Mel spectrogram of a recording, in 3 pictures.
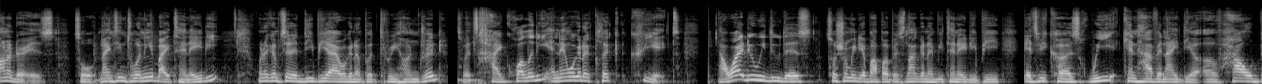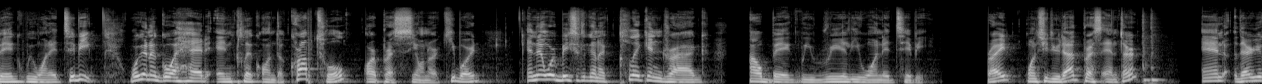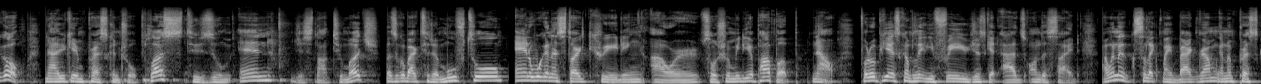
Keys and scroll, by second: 0.9 KP_1, 1.2 KP_0, 24.0 Return, 26.9 ctrl+KP_Add, 27.9 ctrl+KP_Subtract.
